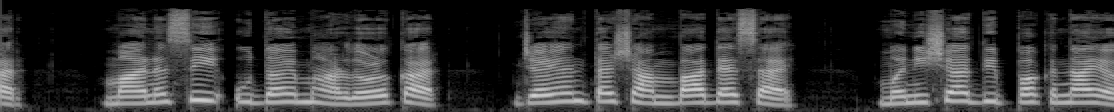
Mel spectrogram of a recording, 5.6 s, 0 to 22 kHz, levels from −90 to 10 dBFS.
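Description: Speech recording, no technical faults detected.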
